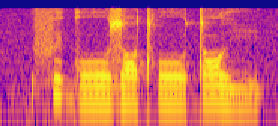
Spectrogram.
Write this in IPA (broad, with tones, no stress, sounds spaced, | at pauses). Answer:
f ɪ˦ ɡ oː˨ z ɔ˨ tʰ oː˨ t ɔ˦ ɣ i˨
